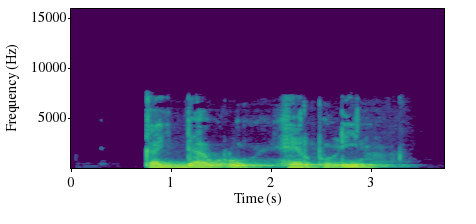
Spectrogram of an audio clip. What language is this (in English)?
Esperanto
